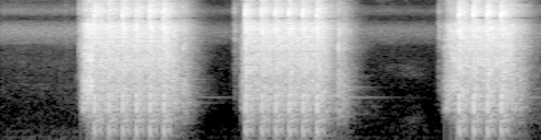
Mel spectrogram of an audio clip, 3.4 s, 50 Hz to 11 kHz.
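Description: A Cyma CM.028 AK-47 airsoft gun fires on full automatic in three short close bursts, each a rapid mechanical rattle of about eight shots, separated by brief silences.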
